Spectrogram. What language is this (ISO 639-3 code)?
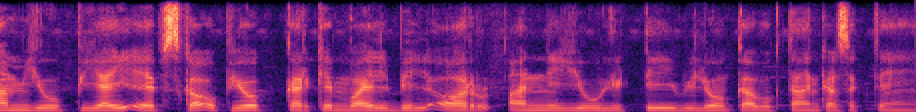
hin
